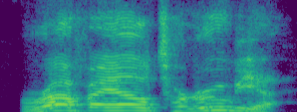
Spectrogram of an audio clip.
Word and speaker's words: Rafael Torrubia: Raphael Terubia.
